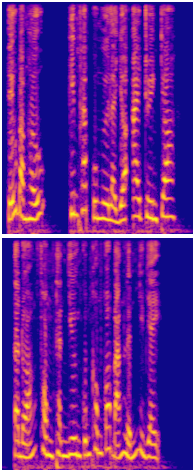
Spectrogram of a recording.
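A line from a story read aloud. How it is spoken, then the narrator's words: Old man shouting. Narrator (Vietnamese): Lão Nhậm ... quát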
